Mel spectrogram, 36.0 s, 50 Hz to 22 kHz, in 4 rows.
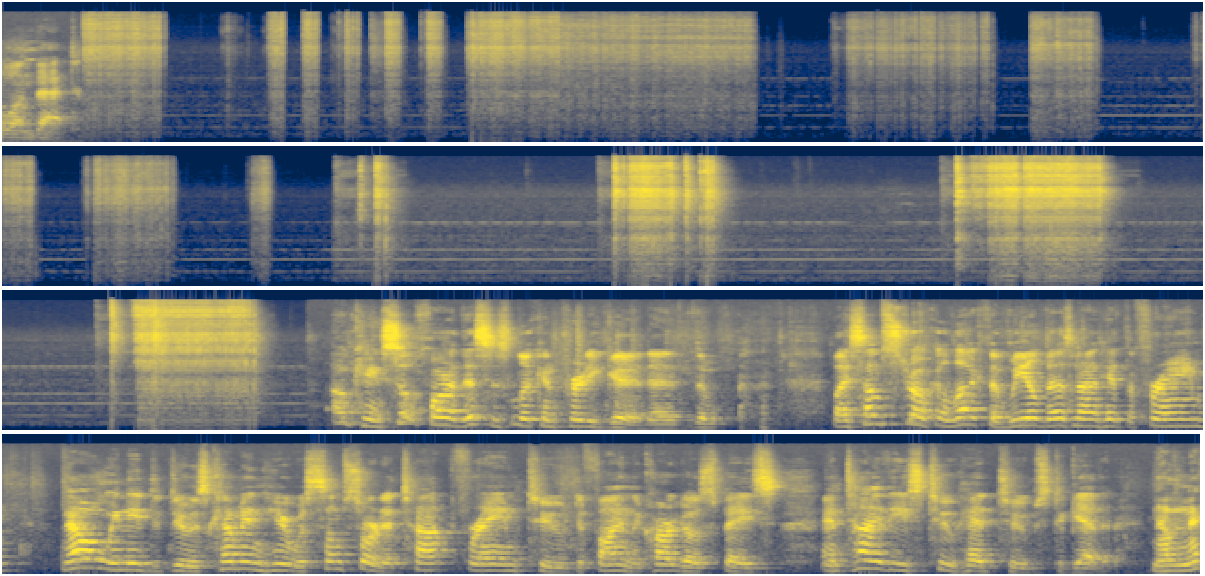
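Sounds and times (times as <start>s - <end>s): welding arc bursts: 0.4s - 8.3s, 8.9s - 12.1s, 13.5s - 14.5s, 16.0s - 17.4s, 18.7s - 20.1s
faint steady hum: 5.5s - 31.0s.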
